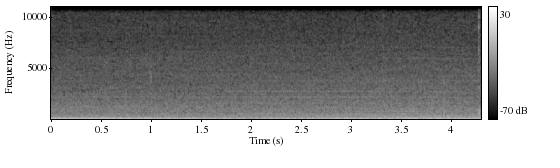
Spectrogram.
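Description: Steady low hum with an even hiss inside the cabin of a 2021 BMW 7-Series, holding level throughout.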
